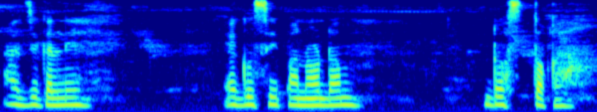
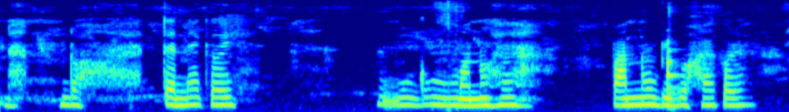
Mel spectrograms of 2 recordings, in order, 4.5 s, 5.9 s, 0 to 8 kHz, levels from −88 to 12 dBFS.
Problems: constant background noise, background conversations at intervals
